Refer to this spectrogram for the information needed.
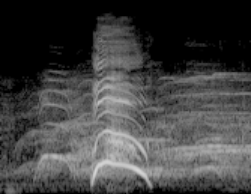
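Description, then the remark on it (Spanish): A crowd of voices shouting and cheering together, swelling into one loud sustained collective yell in the middle before settling back to a lingering murmur of the audience. “Sí, sí, sí, hay que gritar, no, no pujar, ¿no? No, hay que hacer un buen grito.”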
